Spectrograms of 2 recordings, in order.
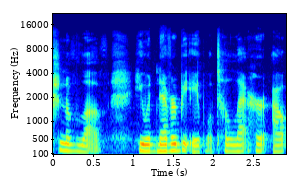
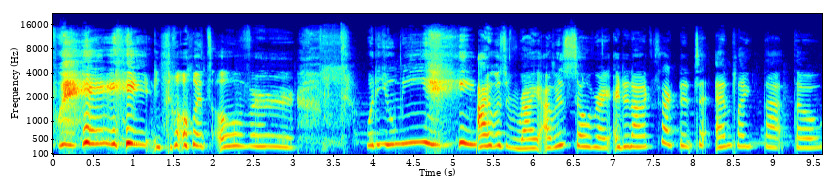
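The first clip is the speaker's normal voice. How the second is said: high, loud, drawn-out disbelief with laughs; shocked outcry; 8 semitones higher, 10 dB louder, slower than usual. Real, not acted. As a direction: cry out in laughing protest at the ending. Shocked that the book has ended.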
